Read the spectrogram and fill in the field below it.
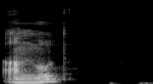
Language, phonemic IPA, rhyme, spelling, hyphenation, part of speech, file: Norwegian Bokmål, /ˈan.muːd/, -uːd, anmod, an‧mod, verb, Nb-anmod.ogg
- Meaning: imperative of anmode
